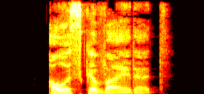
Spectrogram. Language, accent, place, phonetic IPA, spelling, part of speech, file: German, Germany, Berlin, [ˈaʊ̯sɡəˌvaɪ̯dət], ausgeweidet, verb, De-ausgeweidet.ogg
- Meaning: past participle of ausweiden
